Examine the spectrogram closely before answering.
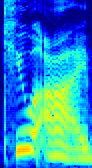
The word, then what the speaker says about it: Qi: You like the you like Qi QI, but it's pronounced Qi.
